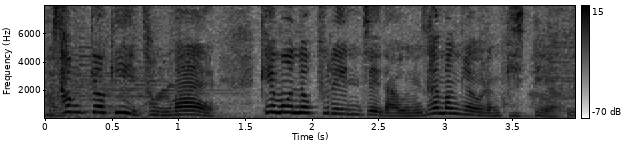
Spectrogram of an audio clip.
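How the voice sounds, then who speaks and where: A woman speaks at a high pitch while clear music plays in the background. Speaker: voice actor. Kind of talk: interview answer. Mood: cheerful, playful. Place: studio.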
